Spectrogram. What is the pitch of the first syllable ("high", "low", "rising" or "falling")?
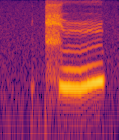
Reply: rising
